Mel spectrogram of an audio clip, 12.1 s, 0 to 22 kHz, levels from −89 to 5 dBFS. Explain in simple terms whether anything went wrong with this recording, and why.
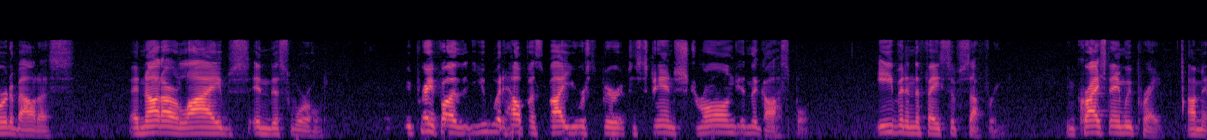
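Two problems can be heard in this speech, both around the middle.

At 3.87 to 3.91 s there is a very brief, faint scrap of a second voice: other side's voice leaking through. The most likely cause is that the talker's device was playing the far end on a loudspeaker, and the echo canceller failed to remove a small leftover from the microphone signal. It is extremely quiet and over in a fraction of a second.

Right after that, the talker's own voice keeps dipping and partly dropping out: speech suppressed in double talk. This happens at 4.04 to 4.27 s, 4.46 to 4.98 s, 5.25 to 5.54 s, 5.72 to 6.6 s, 6.93 to 7.03 s and 7.38 to 7.66 s. The likely reason is that both people spoke at once, and the echo canceller, unable to tell the talker apart from the loudspeaker echo, turned everything down. The dips are clearly noticeable in the earlier stretches and only slight by the last one.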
